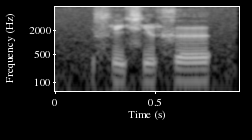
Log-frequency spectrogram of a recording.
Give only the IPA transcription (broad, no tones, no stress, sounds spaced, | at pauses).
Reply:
ɬ ẽ ɕ ə̃ x ə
